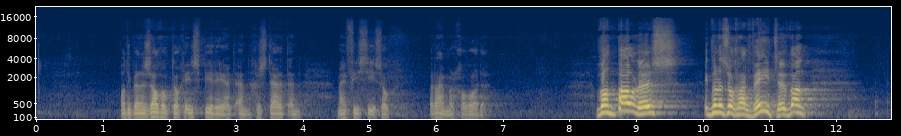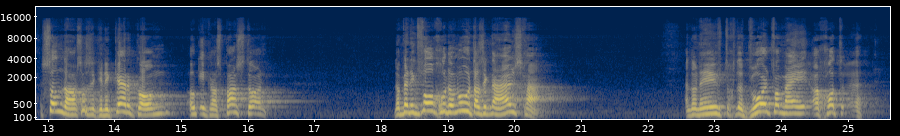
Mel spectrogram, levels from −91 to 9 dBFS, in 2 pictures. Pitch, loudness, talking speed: 195 Hz, -14 LUFS, 135 wpm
